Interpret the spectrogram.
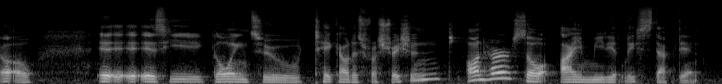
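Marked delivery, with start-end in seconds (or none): none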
